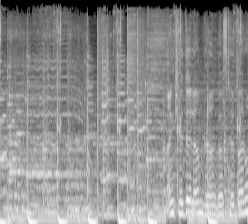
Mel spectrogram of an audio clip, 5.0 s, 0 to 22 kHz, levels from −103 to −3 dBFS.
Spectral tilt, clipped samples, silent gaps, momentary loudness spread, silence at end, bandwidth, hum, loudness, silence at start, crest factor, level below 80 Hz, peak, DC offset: -5 dB/octave; under 0.1%; none; 4 LU; 0 s; 19.5 kHz; none; -13 LUFS; 0 s; 12 dB; -16 dBFS; 0 dBFS; under 0.1%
